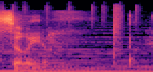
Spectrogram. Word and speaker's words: Cillian: It's Cillian, not Cillian.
